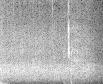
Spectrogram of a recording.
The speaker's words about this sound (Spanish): ¿Qué le parece si le damos un aplauso al Señor porque es bueno? Amén. Dios es bueno.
